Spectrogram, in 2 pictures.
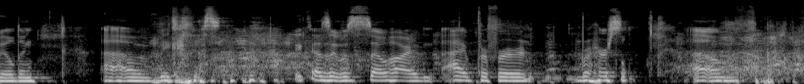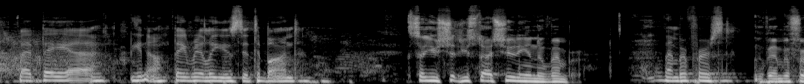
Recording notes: In a Q&A at the DGA theater in Los Angeles.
